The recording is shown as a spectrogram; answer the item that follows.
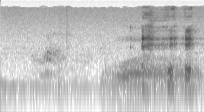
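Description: A person laughing in short, rising bursts, starting about a second in and loudest in three quick peaks near the end.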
